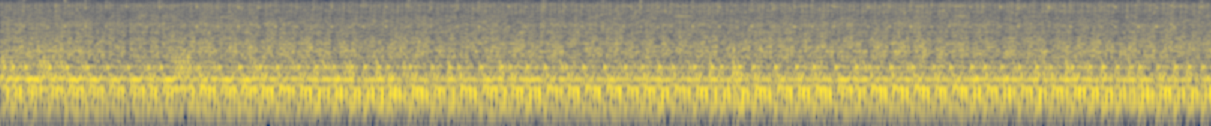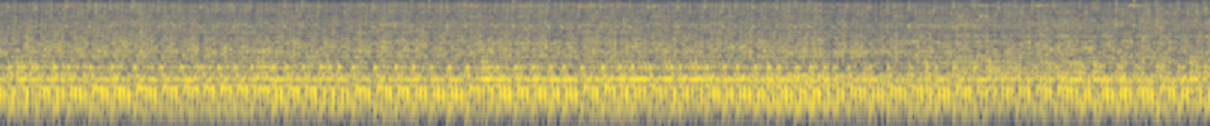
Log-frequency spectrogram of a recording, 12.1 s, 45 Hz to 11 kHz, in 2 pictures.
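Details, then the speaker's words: Homelite 330 two-stroke chainsaw, formerly trash-heap bound: continuous bright buzz at even pitch without stumbles or cut-outs; kill switch wire not yet hooked up; runs cleanly. "didn't take any time at all but again for a saw that was ready for the trash heap sounds pretty good doesn't it"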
